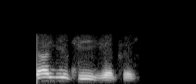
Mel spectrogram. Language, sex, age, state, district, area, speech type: Hindi, male, 45-60, Uttar Pradesh, Pratapgarh, rural, conversation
